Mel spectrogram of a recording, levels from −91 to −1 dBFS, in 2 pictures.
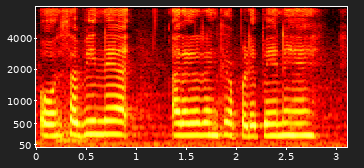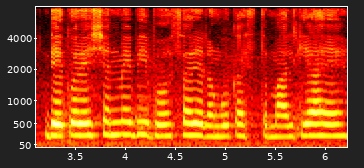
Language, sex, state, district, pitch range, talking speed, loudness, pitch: Hindi, female, Rajasthan, Jaipur, 245-265 Hz, 185 wpm, -17 LUFS, 255 Hz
